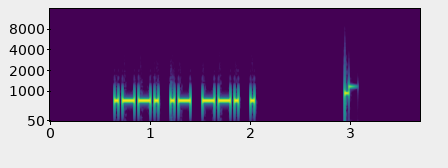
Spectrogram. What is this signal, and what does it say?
Morse code, heard as a keyed tone, about 32 wpm, 700 Hz. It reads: PAGE
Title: Sentences from Top 1000 Words - Review Part 1 - New Word Drill - 30wpm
